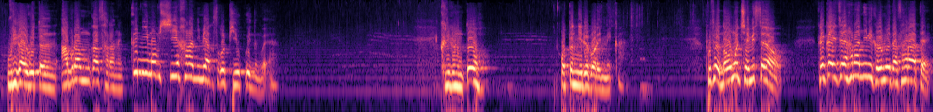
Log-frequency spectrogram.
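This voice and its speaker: A man preaching an expository sermon as pastor, in an animated, conversational way full of rhetorical questions, in a church. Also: high-pitched, low-quality recording. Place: church sanctuary.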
